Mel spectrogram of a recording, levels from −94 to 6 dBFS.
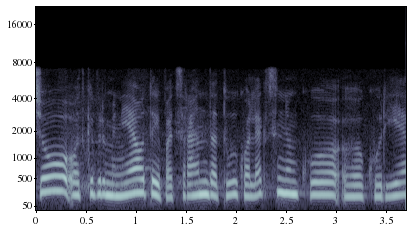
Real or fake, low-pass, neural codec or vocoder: real; 7.2 kHz; none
